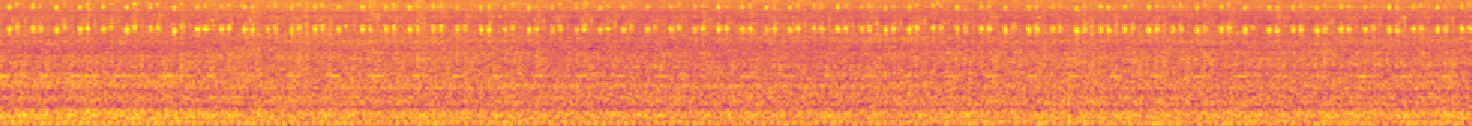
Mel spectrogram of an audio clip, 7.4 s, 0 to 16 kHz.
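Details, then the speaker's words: 2000 Honda Accord 3.0 V6 running: rapid chirpy squeak about three times a second at idle from a bad belt tensioner jumping; tensioner replacement needed. "so so if you get a a little squeaking noise right here this right here is the tensionometer and uh tensioner whatever you call it"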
